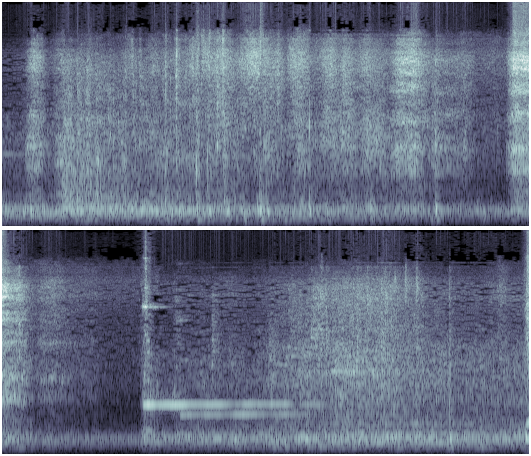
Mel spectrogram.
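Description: Two-note elevator chime, a higher note then a lower one ringing together for about a second and a half, signalling the car's arrival as the doors open. Before it there is a steady noisy background with scattered knocks.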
